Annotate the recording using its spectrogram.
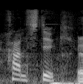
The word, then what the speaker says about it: halsduk: Halsduk.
